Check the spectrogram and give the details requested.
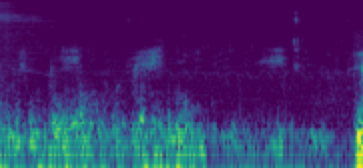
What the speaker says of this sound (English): There are many birds here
